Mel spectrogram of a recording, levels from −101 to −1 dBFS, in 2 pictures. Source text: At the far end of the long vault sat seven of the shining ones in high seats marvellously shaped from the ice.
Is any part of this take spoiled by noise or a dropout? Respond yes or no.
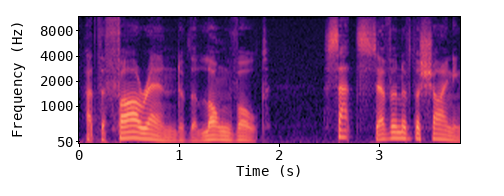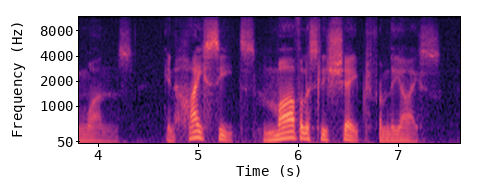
yes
